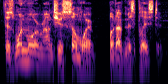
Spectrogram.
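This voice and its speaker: An actor playing a forgetful, flustered junk seller in a game, hesitant and stammering. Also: male voice, medium pitch, big pitch swings, quick pace, gravelly, darkish tone, dry recording, faint music behind. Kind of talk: video game character acting.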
